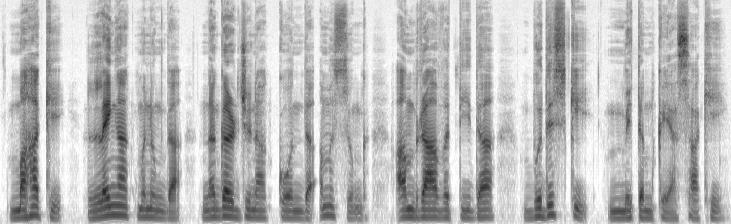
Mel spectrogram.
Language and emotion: Manipuri, neutral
